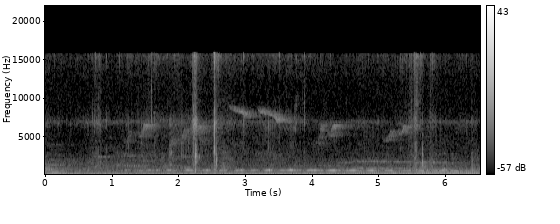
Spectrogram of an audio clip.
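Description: Faint outdoor ambience with small birds chirping in short, high calls now and then, and two sharp clicks a little over two seconds in.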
